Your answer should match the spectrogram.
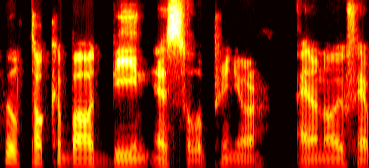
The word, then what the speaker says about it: solopreneur: This week we'll talk about being a solopreneur. I don't know if I pronounce it correctly. Do I? Solopreneur, like entrepreneur? Perfect.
